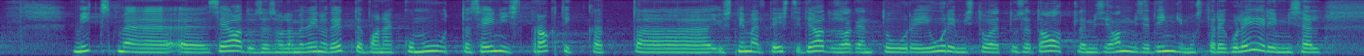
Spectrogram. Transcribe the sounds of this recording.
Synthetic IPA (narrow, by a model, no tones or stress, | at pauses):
miksme̞se̞ɑd̪us̬e̞s̬o̞le̞mee̞jnud̪e̞t̪ːe̞pɑne̞kːumuːt̪ˑːɑse̞nʲist̪̚prɑkt̪ikːˑɑt̪ːˑjust̪nimelt̪ːˑe̞ːsʲt̪it̪eɑd̪usɑɡe̞nt̪ːˑuːɾiuːɾimist̪o̞e̞t̪ːˑus̬e̞t̪ɑo̞t̪ˑle̞misejɑnd̪mis̬e̞t̪iŋɡ̥imust̪eɾe̞ɡule̞ːɾimise̞l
